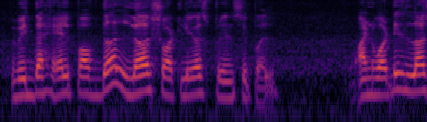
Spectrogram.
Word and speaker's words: Le Chatelier's: Now guys, don't pronounce it as Le Chatelier's. It is a French name, that is Le Chatelier's.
